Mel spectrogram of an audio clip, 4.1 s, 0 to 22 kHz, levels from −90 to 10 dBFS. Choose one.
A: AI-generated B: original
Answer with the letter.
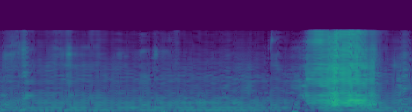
A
